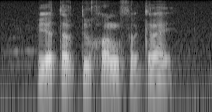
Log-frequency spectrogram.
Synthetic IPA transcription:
b̥iətərtuχɐŋfərkrɛj

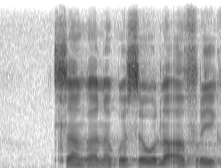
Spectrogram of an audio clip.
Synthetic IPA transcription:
ɬaŋɡʱanak̬ʼwɛsewula̰ʔafriːk

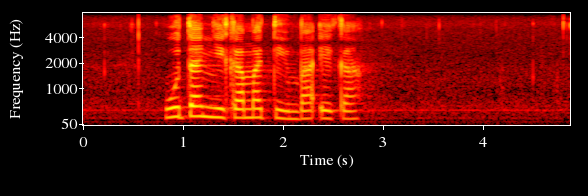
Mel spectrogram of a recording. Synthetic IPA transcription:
wutaɲikamatimbaʔɛːka

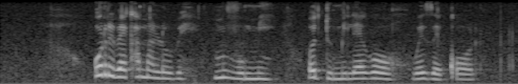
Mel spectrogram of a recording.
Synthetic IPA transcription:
uriɓɛkʰamalɔɓɛ | m̩vumi | od̥ʱumilɛk̬ɔwɛzɛk̬ʼɔːlɔ

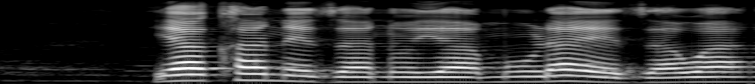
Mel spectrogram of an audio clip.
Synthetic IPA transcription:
jakʰanɛd͡zanɔjamuɺaɛd͡zawa

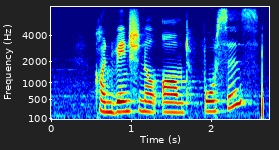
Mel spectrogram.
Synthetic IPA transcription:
kʰɔ̃nvɛ̃nʃənəlɑːmdfɔˑsɪz̥

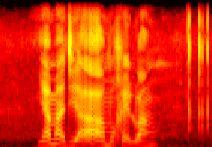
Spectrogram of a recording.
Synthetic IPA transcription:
jamadiaaːmʊχɛlwaːŋ̩

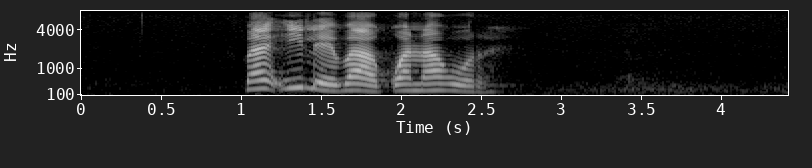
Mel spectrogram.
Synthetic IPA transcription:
baʔilebakʼwanaɣʊːrɪ

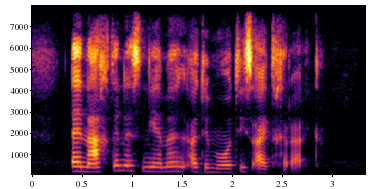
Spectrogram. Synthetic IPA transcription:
ənɐχtənəsniəməŋœ̰wtumɑːtisœ̰ɥtχə̰ɾɛ̰jk

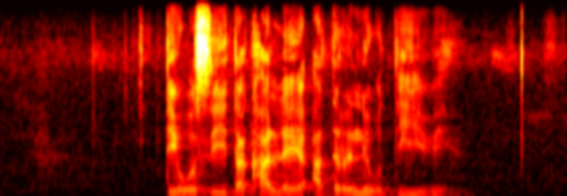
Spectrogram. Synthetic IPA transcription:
tiɦositakʰalɛʔatirinɪβʊtiːβi

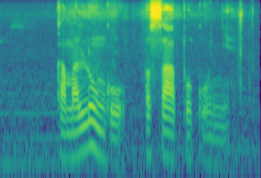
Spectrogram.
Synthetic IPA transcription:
kʼamaluŋɡʱu | ɔsapʰʼɔkʼuːɲɛ

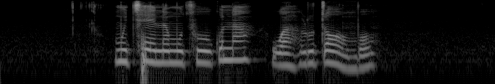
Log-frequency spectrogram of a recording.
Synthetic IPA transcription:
mut͡ʃʰɛnamut͡sʰukʼuna | waɺutʼɔːmbɔ

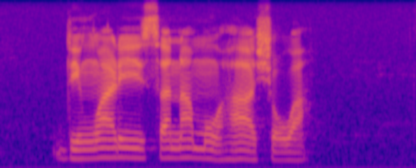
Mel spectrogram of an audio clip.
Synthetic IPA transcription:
d̪iŋwaɺisanamuɦaʃɔwa

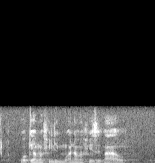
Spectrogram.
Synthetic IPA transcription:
wɔkʼɛamafilimṵʔa̰naɓaveziɓaːwɔ

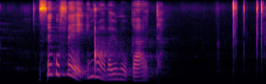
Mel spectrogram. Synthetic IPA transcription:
sek̬ufɛiŋ͡ǃwaɓajɔnɔɡ̥ʱa̰ːd̥ʱḁ

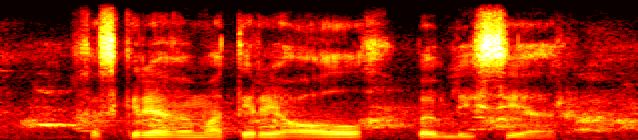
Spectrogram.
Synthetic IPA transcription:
χəskriəvəmɐteɾiɑːlˠəpəblisiər

